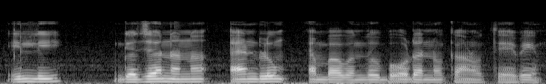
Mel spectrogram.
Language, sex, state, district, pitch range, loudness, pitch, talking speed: Kannada, male, Karnataka, Koppal, 105-125 Hz, -17 LUFS, 110 Hz, 100 wpm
